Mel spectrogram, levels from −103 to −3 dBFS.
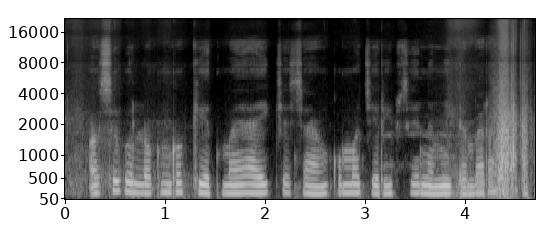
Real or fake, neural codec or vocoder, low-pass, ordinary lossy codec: real; none; none; none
